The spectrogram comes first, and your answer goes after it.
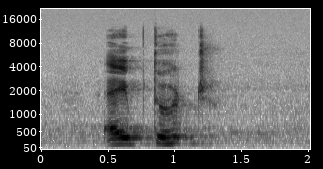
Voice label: "Eybithurz", Ishir Chamacoco; yerno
